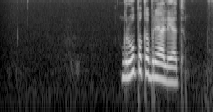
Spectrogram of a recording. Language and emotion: Russian, neutral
